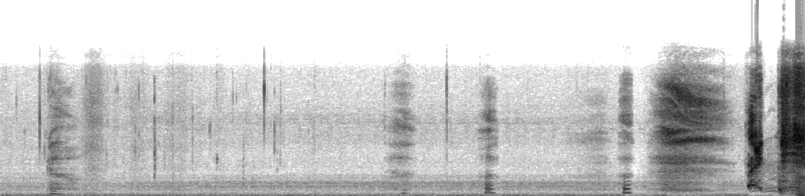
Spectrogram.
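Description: Several quiet breathy build-ups and catches, ending in two loud explosive sneezes; ordinary sneezing.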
